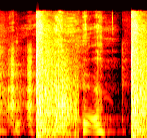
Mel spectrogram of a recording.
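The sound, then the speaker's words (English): Gunshot sound effects: two loud, sharp blasts with a rough lingering tail, separated by a brief voice-like tonal sweep, the second shot cutting in abruptly at the end. “turn me up on them gunshots.”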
